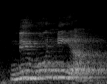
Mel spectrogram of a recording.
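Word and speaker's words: pneumonia: निमोनिया, again it's starting with P लेकिन आवाज निकल रही है न की.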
